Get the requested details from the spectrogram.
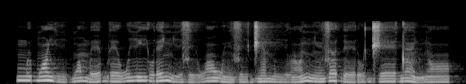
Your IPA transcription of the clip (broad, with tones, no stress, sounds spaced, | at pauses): m ɨ˦ b ɔ̃˦ j iː˨ b ɔ̃˦ m eː˨˦ b eː˧ w iː˦ j u˧ ɾ e˦ ɲ iː˨ z iː˨ w ɔ̃˦ w ĩ˧ z i˨ d͡ʒ ɛ̃˧ m iː˨ l ɔ̃˨˦ ɲ ĩ˧ z ə˦ ɗ e˨ ɾ u˧ d͡ʒ eː˧ d ɛ̃˦˨ ɲ ɔ̃˦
